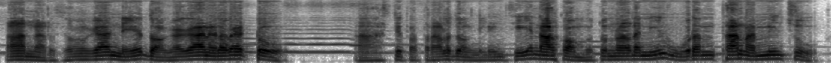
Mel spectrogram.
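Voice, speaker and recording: An actor playing a scheming rival landlord, the villain of a folk tale, insinuating and persuasive. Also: male voice, medium pitch, brisk, darkish tone, faint music behind, lightly acted. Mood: sly, persuasive. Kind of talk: dramatized folk tale acting.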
